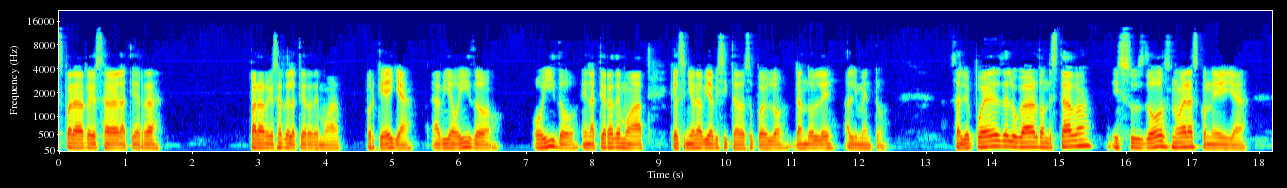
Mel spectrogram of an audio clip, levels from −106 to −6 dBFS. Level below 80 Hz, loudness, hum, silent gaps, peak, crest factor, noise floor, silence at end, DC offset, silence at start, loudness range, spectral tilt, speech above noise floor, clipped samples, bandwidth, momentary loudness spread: -64 dBFS; -24 LUFS; none; none; -6 dBFS; 20 dB; -76 dBFS; 0.4 s; under 0.1%; 0 s; 5 LU; -7 dB/octave; 52 dB; under 0.1%; 11.5 kHz; 10 LU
